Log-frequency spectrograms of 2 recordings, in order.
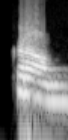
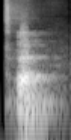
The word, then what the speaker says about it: Scrum: So, okay, you are a certified Scrum product owner, if I'm pronouncing it correctly. It's Scrum. Scrum.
